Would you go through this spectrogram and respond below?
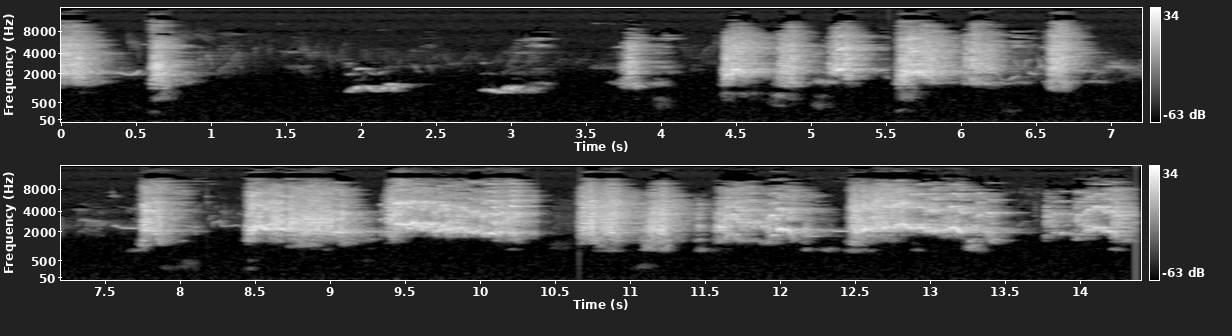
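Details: Raccoon calling at night, its sound likened to twirling cotton candy: rapid bursts of harsh, chittering, raspy notes in uneven clusters, with a few brief softer squeaks early on, then growing denser and almost continuous toward the end.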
